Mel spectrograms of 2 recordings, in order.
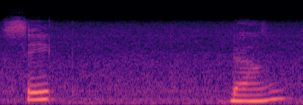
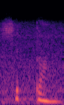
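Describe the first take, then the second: First: The two syllables are said separately. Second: The two syllables run together as one word. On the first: The speaker calls it wrong. "kalau satu persatu dibacanya itu sik dang" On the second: The speaker calls it right. "tapi dibacanya siktang"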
